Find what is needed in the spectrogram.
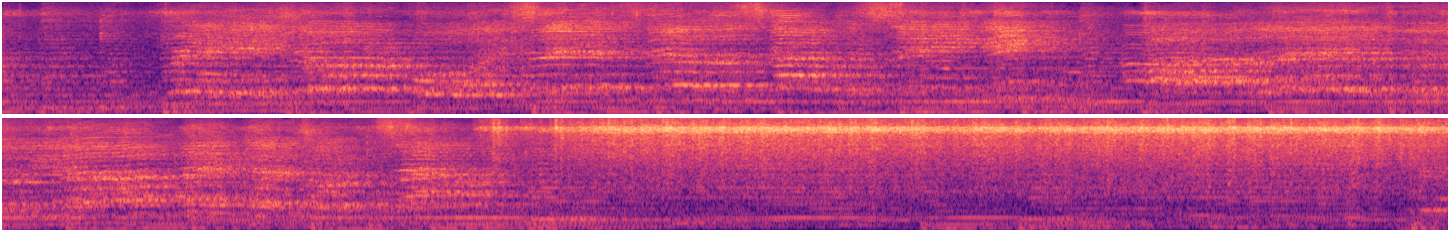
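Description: A children's choir sings a Christmas song over instrumental accompaniment. About ten seconds in, the voices drop out and the accompaniment carries on, joined by a steady, high shimmer.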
